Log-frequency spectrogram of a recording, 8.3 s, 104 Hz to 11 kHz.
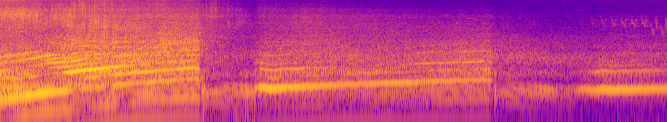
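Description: Jaguar XJC's 5.3-litre V12 engine pulling hard under acceleration, revs climbing smoothly in three pulls. Each pull ends in a sudden drop in revs, about two and a half and six seconds in. It runs through a new exhaust system, with new fuel injection and ignition fitted to the engine.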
